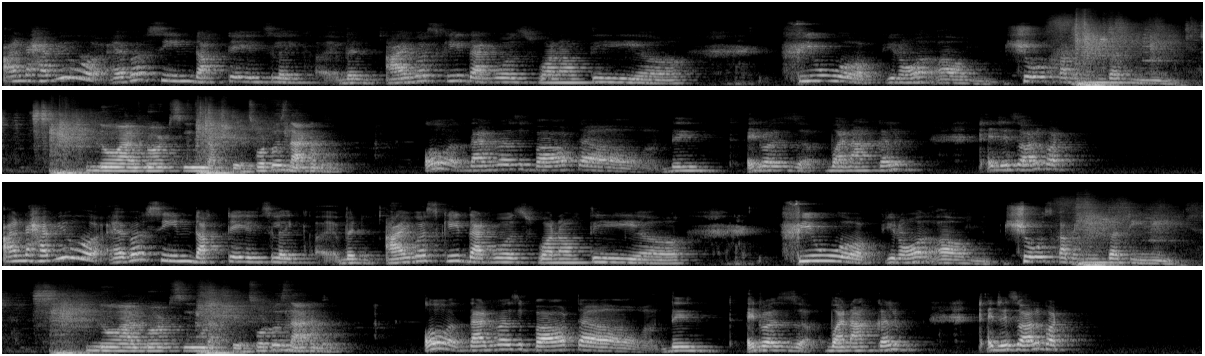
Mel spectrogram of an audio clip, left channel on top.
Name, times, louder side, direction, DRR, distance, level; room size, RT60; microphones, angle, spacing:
voice 1, 0.0-7.5 7.8-11.7 14.0-14.1 16.2-19.1 19.5-22.6, right 4 dB, 70° right, 8 dB, 0.4 m, -24 dB
sound 1, 10.5-13.4 13.7-15.1, left 2 dB, 80° left, 0.5 m, -27 dB
voice 2, 12.8-15.3, left 3 dB, 20° left, 1 dB, 0.5 m, -21 dB
4.1 x 2.1 x 4.3 m, 0.66 s
head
